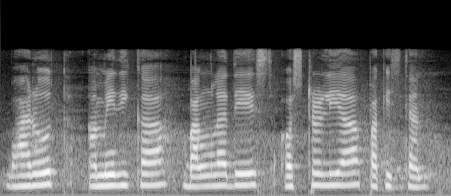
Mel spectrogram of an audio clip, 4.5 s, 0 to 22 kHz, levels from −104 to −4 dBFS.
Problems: constant background noise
